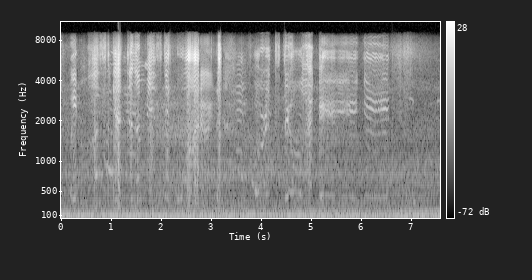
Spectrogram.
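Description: A boy talks close by.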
